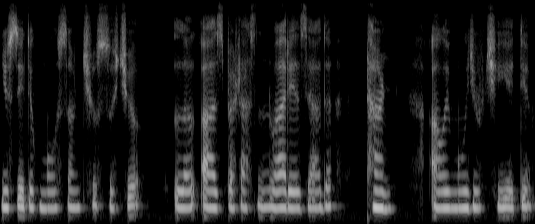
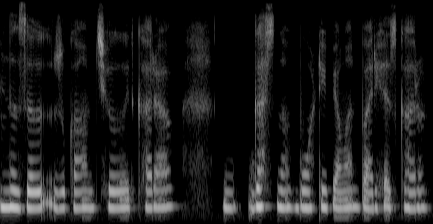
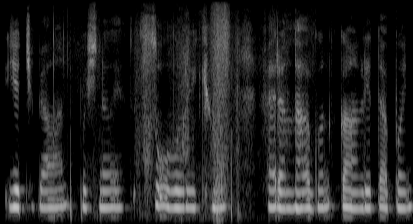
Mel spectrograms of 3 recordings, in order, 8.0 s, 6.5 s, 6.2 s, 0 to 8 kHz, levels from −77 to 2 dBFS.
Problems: none marked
